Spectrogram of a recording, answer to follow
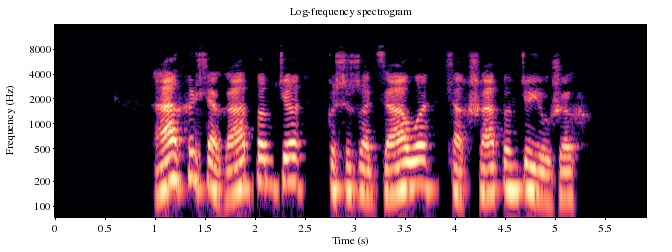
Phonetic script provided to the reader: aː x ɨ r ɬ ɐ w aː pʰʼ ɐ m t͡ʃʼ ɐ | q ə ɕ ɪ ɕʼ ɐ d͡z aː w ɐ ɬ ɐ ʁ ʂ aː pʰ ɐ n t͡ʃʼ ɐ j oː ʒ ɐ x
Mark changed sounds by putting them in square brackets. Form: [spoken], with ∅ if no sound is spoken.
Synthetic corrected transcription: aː x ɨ r ɬ ɐ [ɣ] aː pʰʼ ɐ m t͡ʃʼ ɐ | q ə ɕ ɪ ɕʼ ɐ d͡z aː w ɐ ɬ ɐ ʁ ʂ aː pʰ ɐ [m] t͡ʃʼ ɐ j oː ʒ ɐ x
